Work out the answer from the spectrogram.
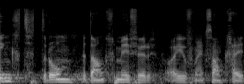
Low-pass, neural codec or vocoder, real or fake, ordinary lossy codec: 14.4 kHz; vocoder, 44.1 kHz, 128 mel bands, Pupu-Vocoder; fake; none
